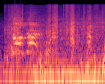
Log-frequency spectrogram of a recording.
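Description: Pit bull giving a few short, high yips and barks during protection work, with a person's voice mixed in.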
